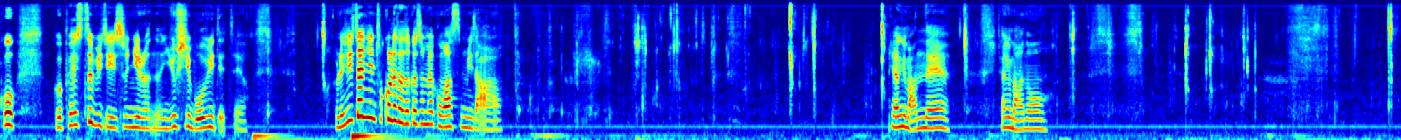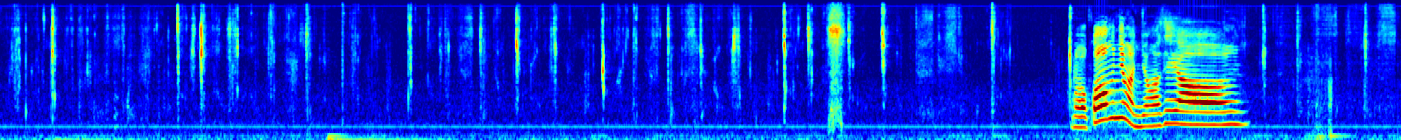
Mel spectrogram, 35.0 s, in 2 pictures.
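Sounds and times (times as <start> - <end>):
faint steady hum: 0.0 - 35.0
person chewing food: 3.2 - 4.2, 6.4 - 11.2, 13.1 - 30.9, 33.2 - 35.0.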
